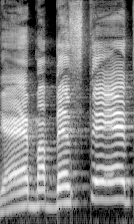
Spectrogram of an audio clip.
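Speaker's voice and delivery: drawn-out, loud, high hey-bestie greeting; stretched, beaming mock greeting; greeting a bro. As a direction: call it out slowly and loudly to your bro. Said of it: "I'll be like".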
